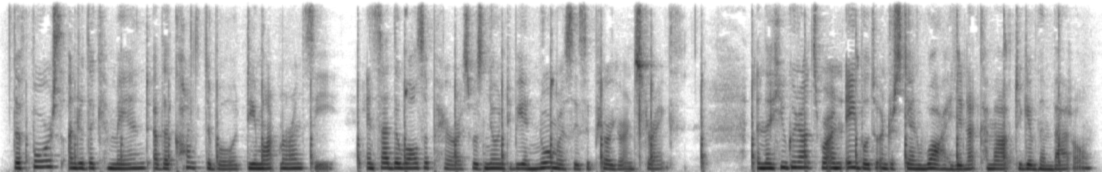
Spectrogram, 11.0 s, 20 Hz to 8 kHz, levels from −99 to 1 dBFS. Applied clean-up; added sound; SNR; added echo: none; Hammer; 15 dB; none.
